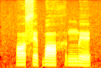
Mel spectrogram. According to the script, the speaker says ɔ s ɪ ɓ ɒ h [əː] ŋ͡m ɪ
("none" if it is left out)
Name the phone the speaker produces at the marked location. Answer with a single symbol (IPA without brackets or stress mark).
ə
